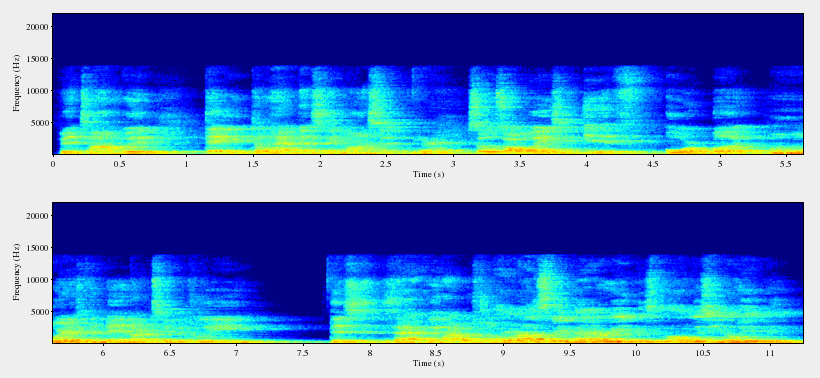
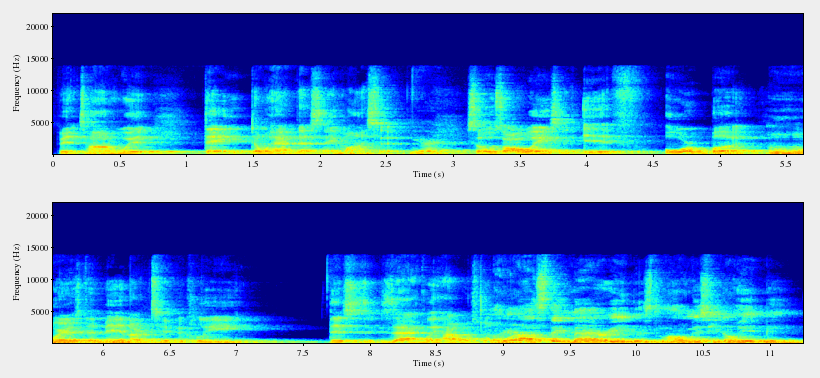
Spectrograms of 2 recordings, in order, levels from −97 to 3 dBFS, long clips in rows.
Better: second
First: room echo; strong; dies away in 1.1 s // off-mic speech; far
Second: room echo; slight; dies away in 0.9 s // off-mic speech; somewhat distant

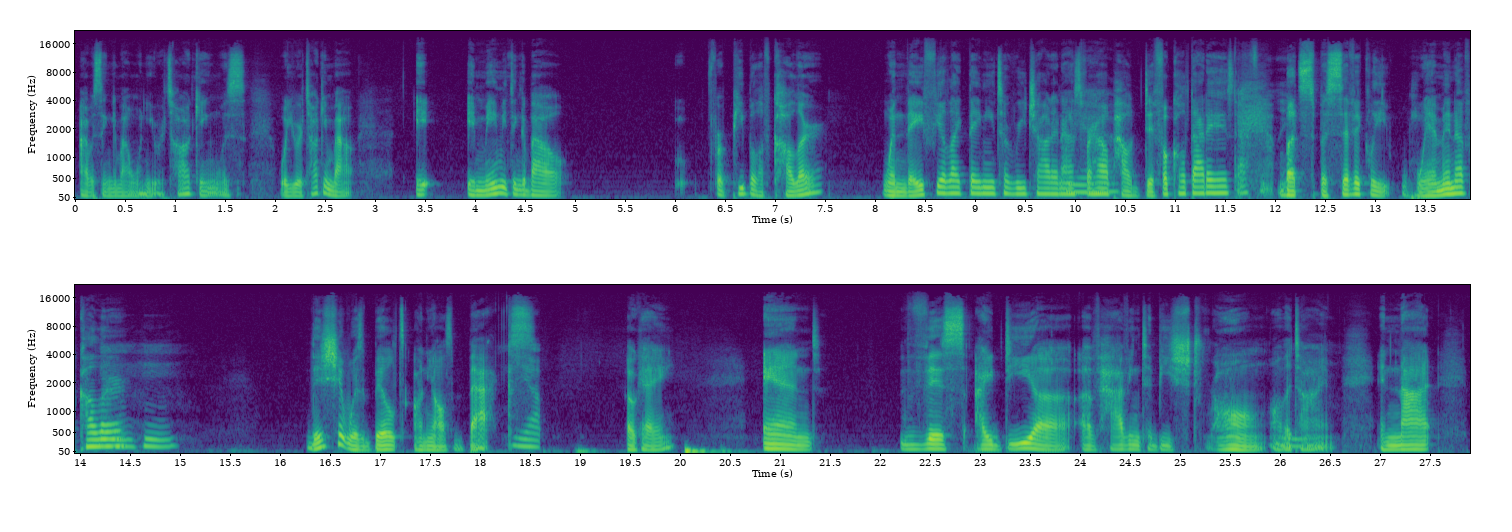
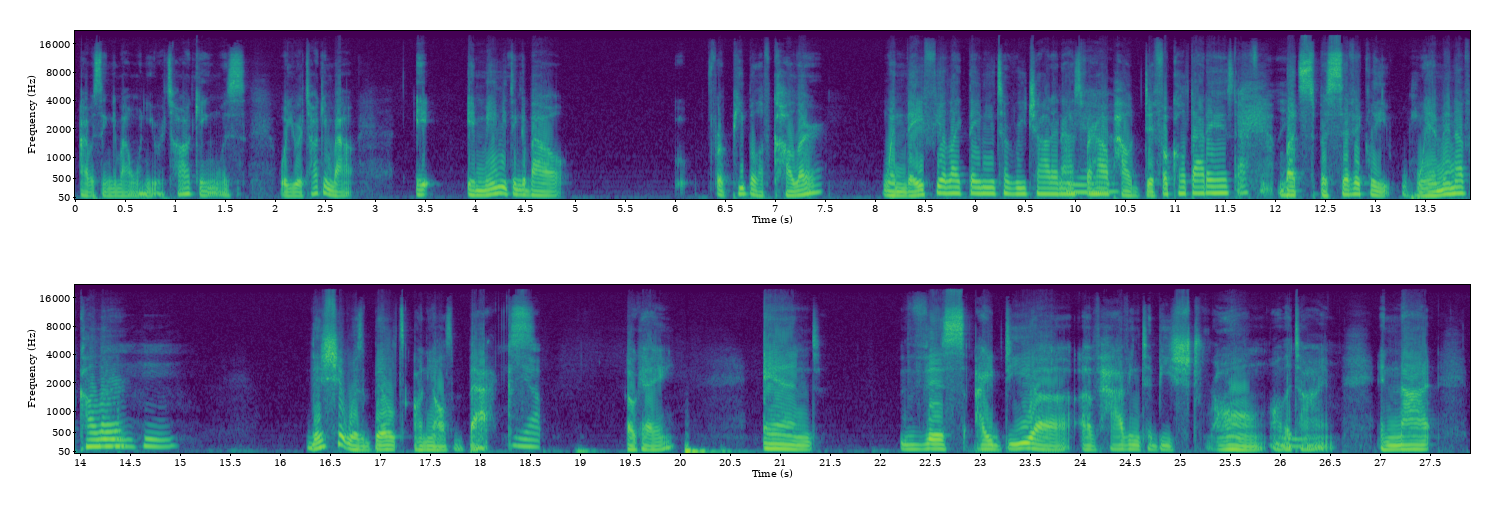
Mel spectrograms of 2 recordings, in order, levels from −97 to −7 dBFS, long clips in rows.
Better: first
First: none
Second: distortion; slight; 6% of the sound clipped

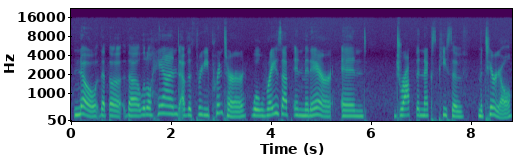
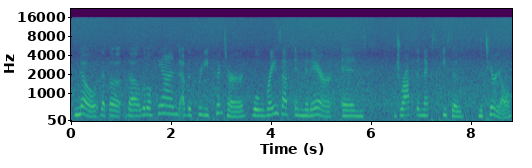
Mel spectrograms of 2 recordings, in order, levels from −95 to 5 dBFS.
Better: first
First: hiss; faint; throughout; 25 dB below the speech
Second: hiss; loud; throughout; 5 dB below the speech

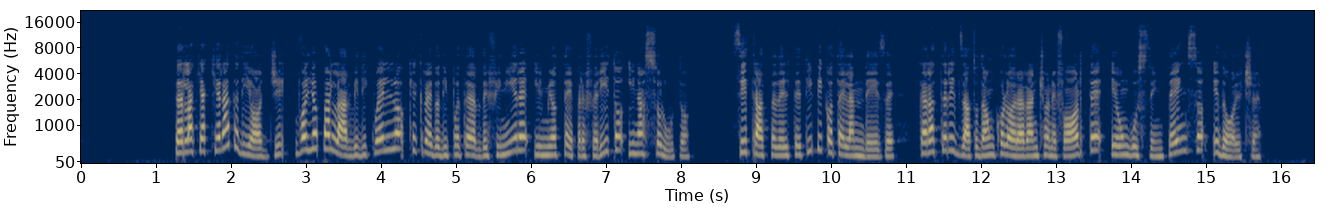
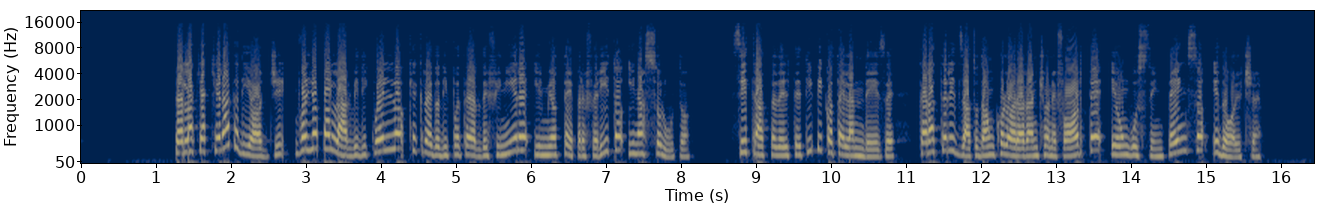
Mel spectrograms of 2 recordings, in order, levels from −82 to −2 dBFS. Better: first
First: none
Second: distortion; slight; 6% of the sound clipped

